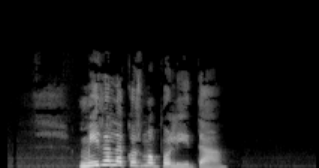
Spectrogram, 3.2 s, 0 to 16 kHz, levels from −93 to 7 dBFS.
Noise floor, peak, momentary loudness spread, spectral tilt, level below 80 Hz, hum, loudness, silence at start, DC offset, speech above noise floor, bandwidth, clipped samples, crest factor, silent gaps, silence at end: -74 dBFS; -2 dBFS; 10 LU; -4 dB/octave; -72 dBFS; none; -19 LUFS; 0.8 s; under 0.1%; 56 dB; 9.6 kHz; under 0.1%; 18 dB; none; 0.95 s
